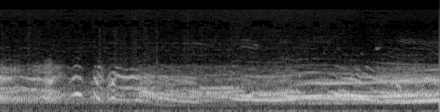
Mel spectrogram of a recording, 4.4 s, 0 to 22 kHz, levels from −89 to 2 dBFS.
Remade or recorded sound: remade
